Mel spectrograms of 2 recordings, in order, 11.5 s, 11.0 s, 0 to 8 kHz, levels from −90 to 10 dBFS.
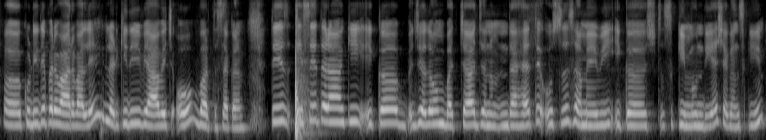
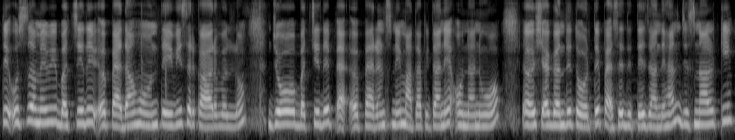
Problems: background sounds at intervals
